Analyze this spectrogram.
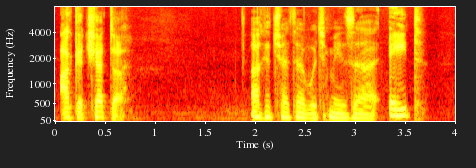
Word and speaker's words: Akacheta: Not octo-cheta. Oh. I thought Akacheta's when you sing really high. That's like a Bee Gee, right? Like one of the Bee Gees. It's he sings Akacheta. How do you spell it? A K E Oh, A K E. Uh-huh. C H E T A Okay.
